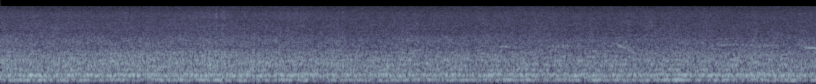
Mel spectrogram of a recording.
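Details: Steady hum of many bees, an even droning buzz layered in low bands with airy hiss overhead, no pauses or other creatures heard.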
